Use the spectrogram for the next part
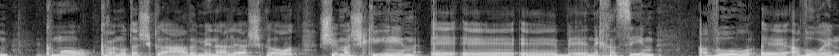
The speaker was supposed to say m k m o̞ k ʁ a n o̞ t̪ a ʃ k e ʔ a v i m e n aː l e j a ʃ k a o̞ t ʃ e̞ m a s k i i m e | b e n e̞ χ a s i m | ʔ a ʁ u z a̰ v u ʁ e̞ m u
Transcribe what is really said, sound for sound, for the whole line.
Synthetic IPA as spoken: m k m o̞ k ʁ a n o̞ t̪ a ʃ k a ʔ a v e m e n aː l e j a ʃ k a o̞ t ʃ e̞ m a ʃ k i i m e | b e n e̞ χ a s i m | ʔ a v u ʁ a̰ v u ʁ e̞ n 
